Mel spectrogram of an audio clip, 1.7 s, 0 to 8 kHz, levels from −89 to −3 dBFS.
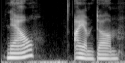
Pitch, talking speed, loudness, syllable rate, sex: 165 Hz, 145 wpm, -17 LUFS, 4.0 syllables/s, female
